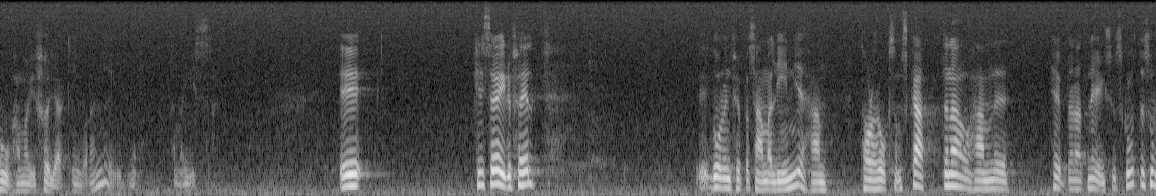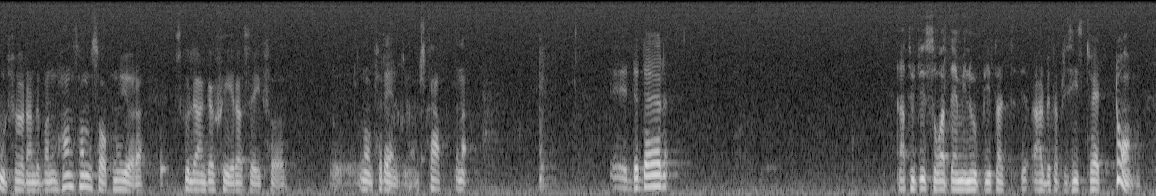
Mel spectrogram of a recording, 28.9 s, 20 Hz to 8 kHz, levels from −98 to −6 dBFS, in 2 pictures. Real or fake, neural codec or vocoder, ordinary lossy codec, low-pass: real; none; none; none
